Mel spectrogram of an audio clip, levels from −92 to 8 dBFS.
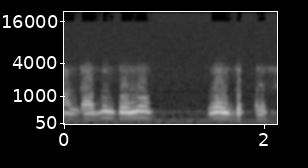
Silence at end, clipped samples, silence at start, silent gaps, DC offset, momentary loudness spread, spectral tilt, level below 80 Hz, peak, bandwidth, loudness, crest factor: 0.1 s; under 0.1%; 0 s; none; under 0.1%; 11 LU; -5.5 dB/octave; -64 dBFS; -8 dBFS; over 20 kHz; -22 LUFS; 14 dB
